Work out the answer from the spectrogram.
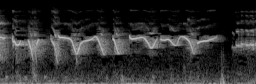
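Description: A caged bird calls in a rapid, continuous series of bright descending whistled notes, each sweeping sharply downward, fairly loud and ending on a steadier held whistle.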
